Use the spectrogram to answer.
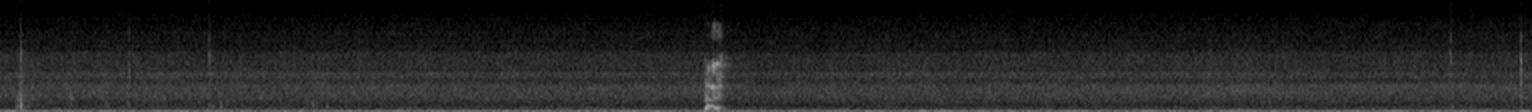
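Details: A single sharp, abrupt hiccup breaking a long quiet stretch over a steady background hum, recorded during a hiccup episode.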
